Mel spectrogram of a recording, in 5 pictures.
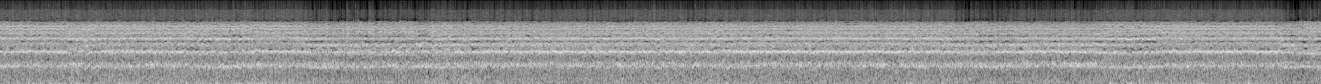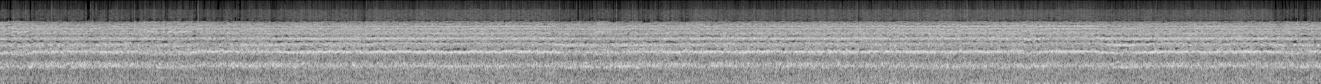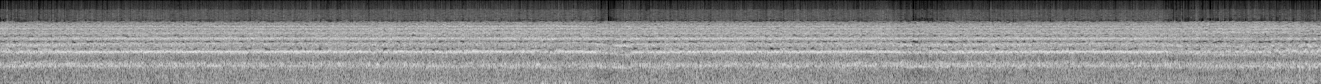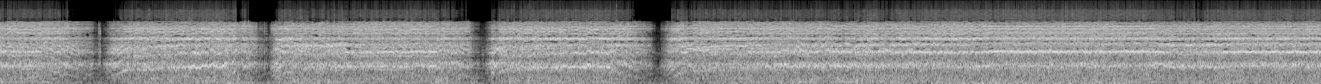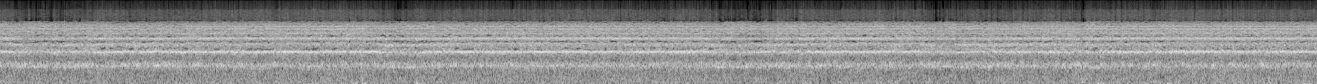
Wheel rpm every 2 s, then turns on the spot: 230, 220, 230, 230, 230, 230, 230, 230, 230, 220, 230, 230, 230, 230, 240, 230, 230, 230, 230, 210, 120, 150, 140, 160, 230, 230, 230, 230, 230, 230, 230, 230, 230.
none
